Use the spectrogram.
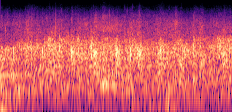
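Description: An audience applauds at a Hindi-language event. The clapping is full and sustained and fairly quiet, heard alone for about two seconds.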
